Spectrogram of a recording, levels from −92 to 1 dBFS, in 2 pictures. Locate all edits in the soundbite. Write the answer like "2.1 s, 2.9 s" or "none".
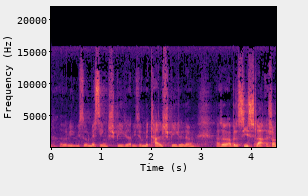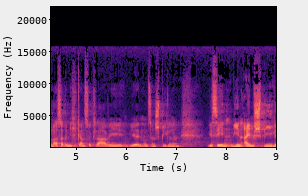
1.6 s, 4.0 s, 7.5 s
